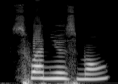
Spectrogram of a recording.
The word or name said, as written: soigneusement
